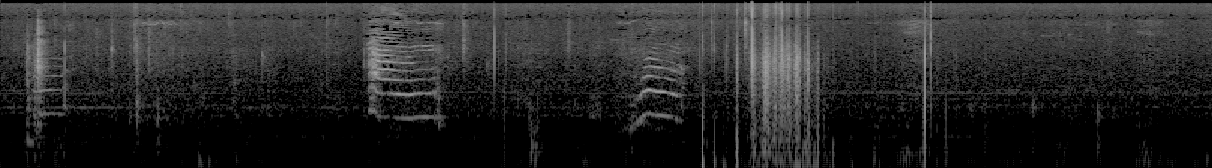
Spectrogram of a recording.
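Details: A British Shorthair cat gives a few drawn-out, harmonic meows, each sliding down at the end, asking for food while another cat waits patiently.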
